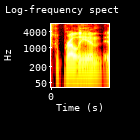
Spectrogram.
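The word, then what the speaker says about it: Kaprielian: The biggest discrepancy right now in terms of performance is the Friday night matchup, which is Senga versus James Caprellian.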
